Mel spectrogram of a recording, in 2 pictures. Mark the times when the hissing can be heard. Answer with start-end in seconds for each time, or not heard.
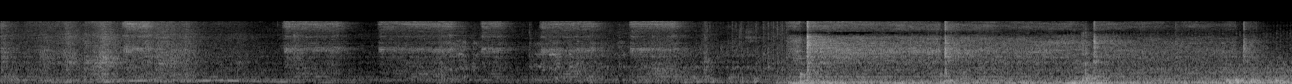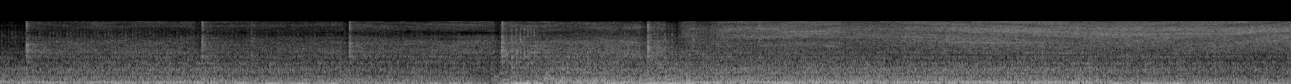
0.0-25.8.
